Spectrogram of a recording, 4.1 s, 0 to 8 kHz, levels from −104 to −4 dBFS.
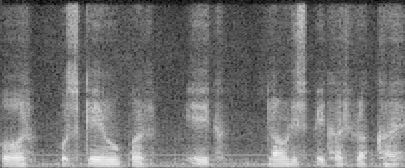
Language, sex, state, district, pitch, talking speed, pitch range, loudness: Hindi, male, Uttar Pradesh, Saharanpur, 105 Hz, 105 wpm, 100-105 Hz, -16 LUFS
